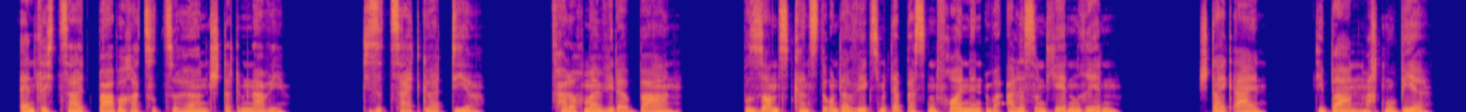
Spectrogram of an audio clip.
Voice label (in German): Webung; DB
